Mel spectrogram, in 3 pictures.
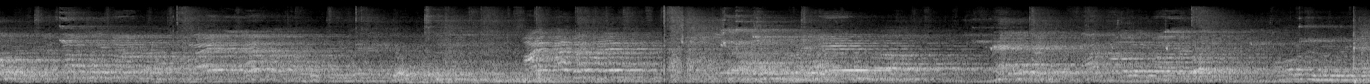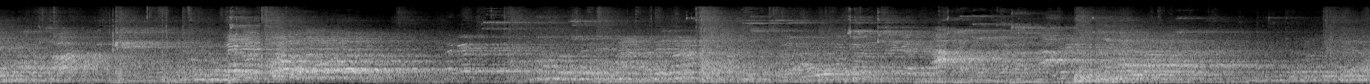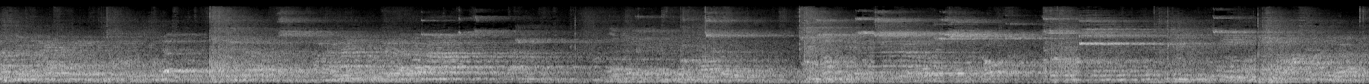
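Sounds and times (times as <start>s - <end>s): rackets hitting shuttlecock: 6.2s - 7.2s, 29.4s - 29.9s.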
